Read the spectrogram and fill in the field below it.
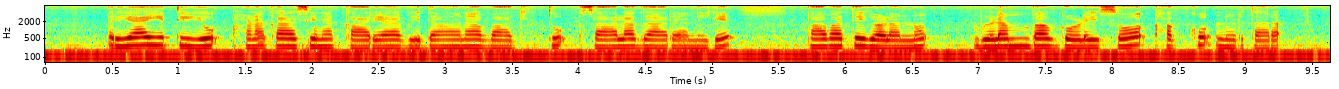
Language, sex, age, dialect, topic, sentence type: Kannada, female, 25-30, Central, banking, statement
